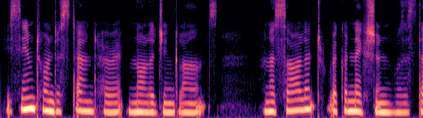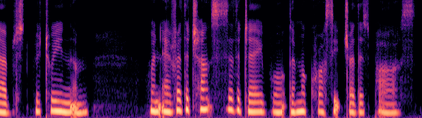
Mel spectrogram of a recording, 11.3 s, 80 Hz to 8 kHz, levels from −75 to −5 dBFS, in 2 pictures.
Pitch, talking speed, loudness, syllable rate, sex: 195 Hz, 145 wpm, -18 LUFS, 4.8 syllables/s, female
